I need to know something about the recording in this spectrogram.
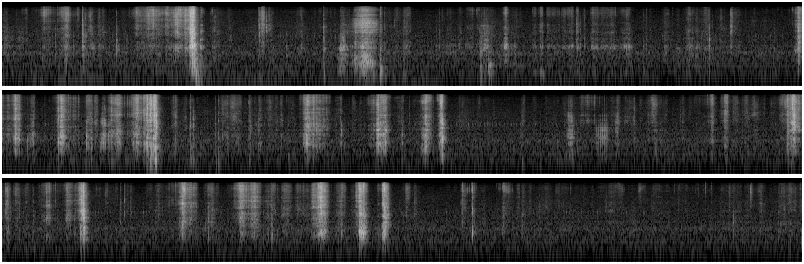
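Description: Cardboard being torn and peeled apart by hand in a series of short, irregular rips with pauses between them, to give the pieces torn, distressed edges.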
